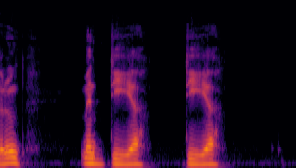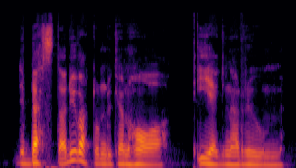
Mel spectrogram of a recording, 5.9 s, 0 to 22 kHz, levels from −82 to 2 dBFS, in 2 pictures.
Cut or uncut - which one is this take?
cut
